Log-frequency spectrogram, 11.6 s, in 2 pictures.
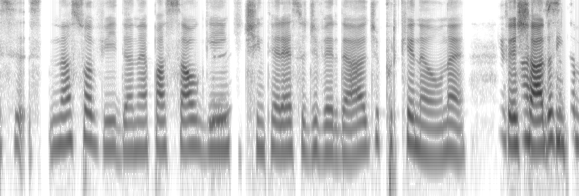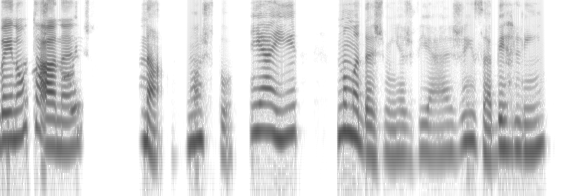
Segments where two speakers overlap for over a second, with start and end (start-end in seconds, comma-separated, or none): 5.0-6.6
